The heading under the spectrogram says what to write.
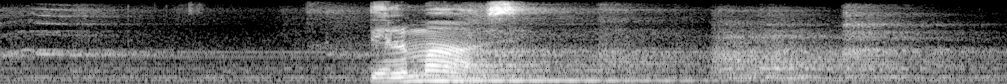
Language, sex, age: South Ndebele, male, 20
